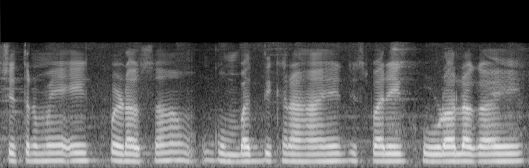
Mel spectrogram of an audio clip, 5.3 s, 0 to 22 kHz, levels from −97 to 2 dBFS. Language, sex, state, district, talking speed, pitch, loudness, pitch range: Hindi, female, Bihar, Vaishali, 170 wpm, 175 Hz, -15 LUFS, 170-180 Hz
